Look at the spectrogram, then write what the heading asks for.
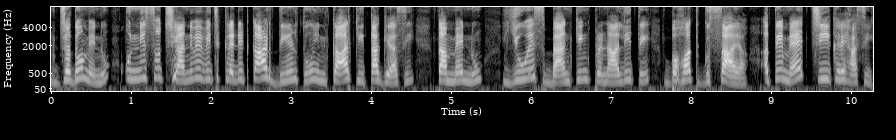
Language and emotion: Punjabi, angry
